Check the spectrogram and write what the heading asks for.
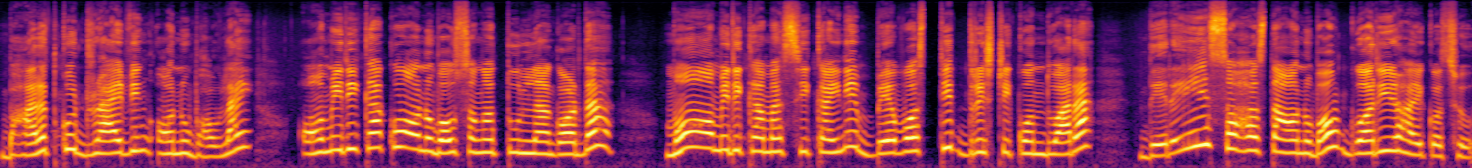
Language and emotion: Nepali, happy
